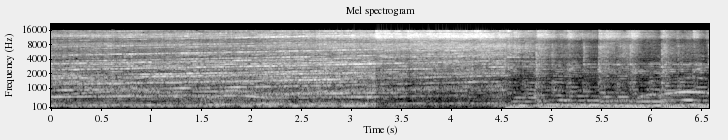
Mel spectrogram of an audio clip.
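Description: Live rock band starting a song: held, layered instrument tones with a note that bends up and back down, then bass and drums come in about four and a half seconds in.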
